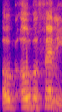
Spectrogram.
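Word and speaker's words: Oba: the NXT champ um I do I do Obi that's how you say it okay I was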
